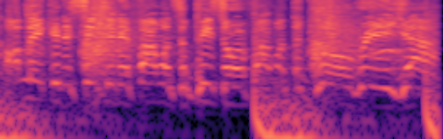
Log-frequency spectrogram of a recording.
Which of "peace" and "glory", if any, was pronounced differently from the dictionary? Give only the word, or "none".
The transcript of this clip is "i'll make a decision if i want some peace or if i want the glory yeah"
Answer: glory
